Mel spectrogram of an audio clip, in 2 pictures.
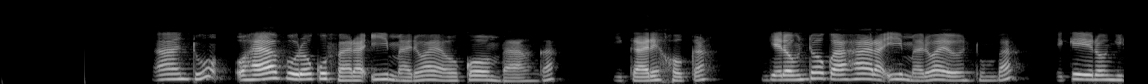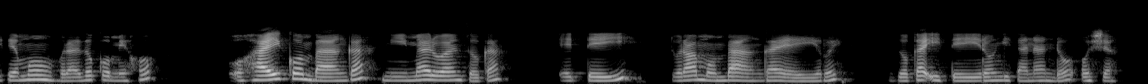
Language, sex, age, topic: Oshiwambo, female, 18-24, finance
